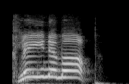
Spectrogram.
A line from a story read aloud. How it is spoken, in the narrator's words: shouted Del Mastro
